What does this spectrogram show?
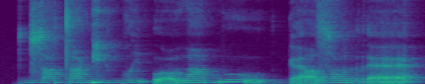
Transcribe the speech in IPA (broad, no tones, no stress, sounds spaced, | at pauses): d͡z o tˤ i ɡ i ɡʷ i ʔ o̰ ðˤ æ b u | ɠ æ̰ zˤ o r æ̰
